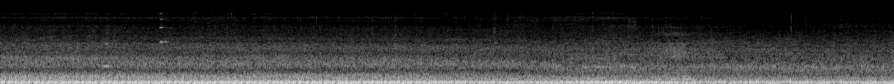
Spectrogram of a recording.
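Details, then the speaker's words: 1943 M4A1 Sherman tank with nine-cylinder radial, started out of gear after a couple of accelerator pumps: deep, even low rumble settling into a steady fast beat, no misses or knocks; normal radial engine running. "We're going to crank it over and a couple of pumps on the accelerator pedal and to draw the fuel in, and it should just fire up like that."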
